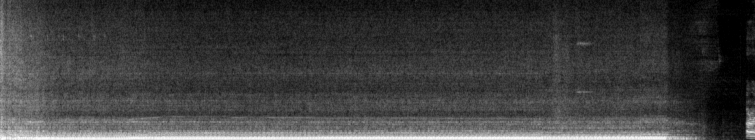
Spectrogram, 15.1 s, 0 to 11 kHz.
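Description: A turbocharged engine on a project car, scrap build 32, running steadily at a loud, even idle for about thirteen seconds after starting, then abruptly cutting out.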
